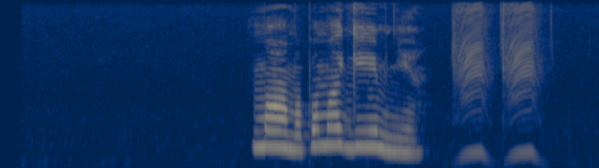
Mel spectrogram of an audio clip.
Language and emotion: Russian, sad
